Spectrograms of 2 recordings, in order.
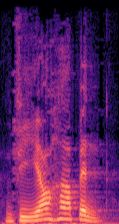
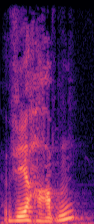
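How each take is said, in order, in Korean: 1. 마지막 -en은 완전히 발음되어서 n으로 끝나요. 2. 마지막 -en은 삼켜져서 뚜렷한 n이 없어요. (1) "한국에서 공부를 할 때는 아 wir haben 이렇게 얘기를 했어요" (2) "n 이렇게 안 끝나고 은 약간 이런 느낌으로"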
